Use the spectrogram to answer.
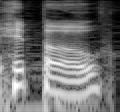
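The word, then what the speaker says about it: Hippeaux: So I I put hippo hip hippo. It's spelled hi p e a u x.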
